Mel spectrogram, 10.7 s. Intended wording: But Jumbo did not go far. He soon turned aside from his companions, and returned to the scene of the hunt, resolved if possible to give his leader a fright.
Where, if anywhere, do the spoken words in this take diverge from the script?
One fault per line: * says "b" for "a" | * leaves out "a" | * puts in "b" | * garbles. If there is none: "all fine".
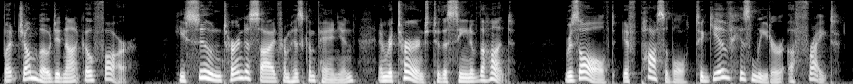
* says "companion" for "companions"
